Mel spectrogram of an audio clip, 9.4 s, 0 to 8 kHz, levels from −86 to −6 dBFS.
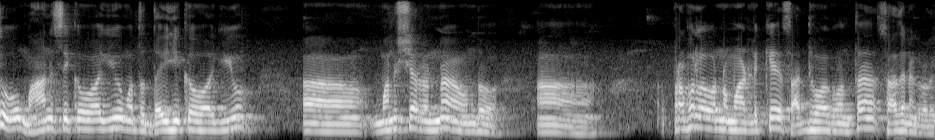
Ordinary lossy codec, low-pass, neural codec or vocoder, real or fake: none; none; none; real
